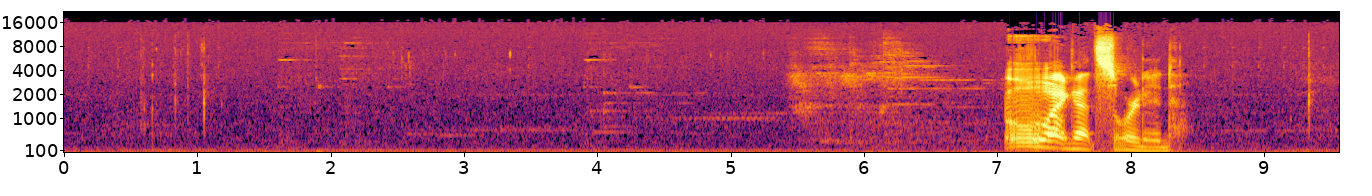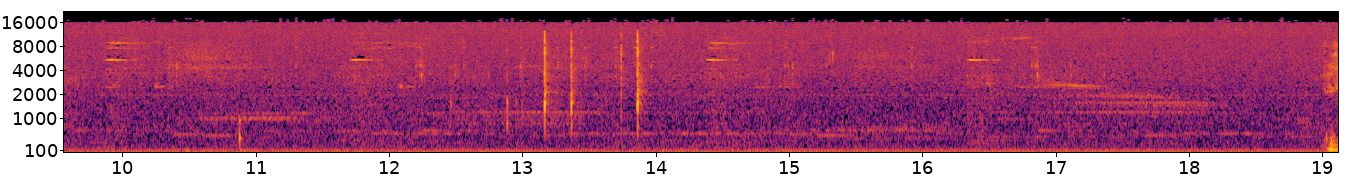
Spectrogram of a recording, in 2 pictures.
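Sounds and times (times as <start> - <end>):
low electrical hum: 0.0 - 19.1
computer keyboard clicks: 0.2 - 2.7, 11.7 - 16.0
speech: 7.4 - 8.5.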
